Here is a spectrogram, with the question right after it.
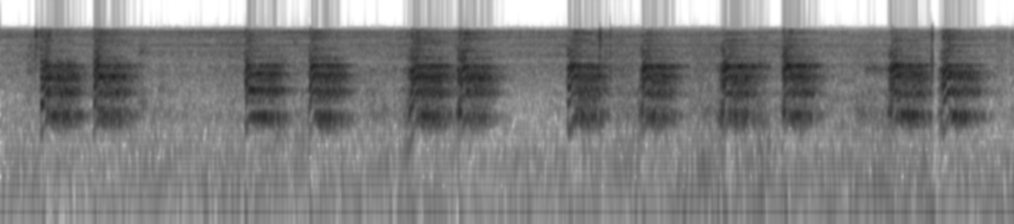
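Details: Pet dog barking at nothing, steady pattern of paired sharp harmonic barks, about twenty-six a minute, each pair separated by a second or two of quiet.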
